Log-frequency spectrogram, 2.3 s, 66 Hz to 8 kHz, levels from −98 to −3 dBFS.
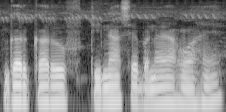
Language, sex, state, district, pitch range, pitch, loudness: Hindi, male, Arunachal Pradesh, Papum Pare, 100-105 Hz, 100 Hz, -19 LUFS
